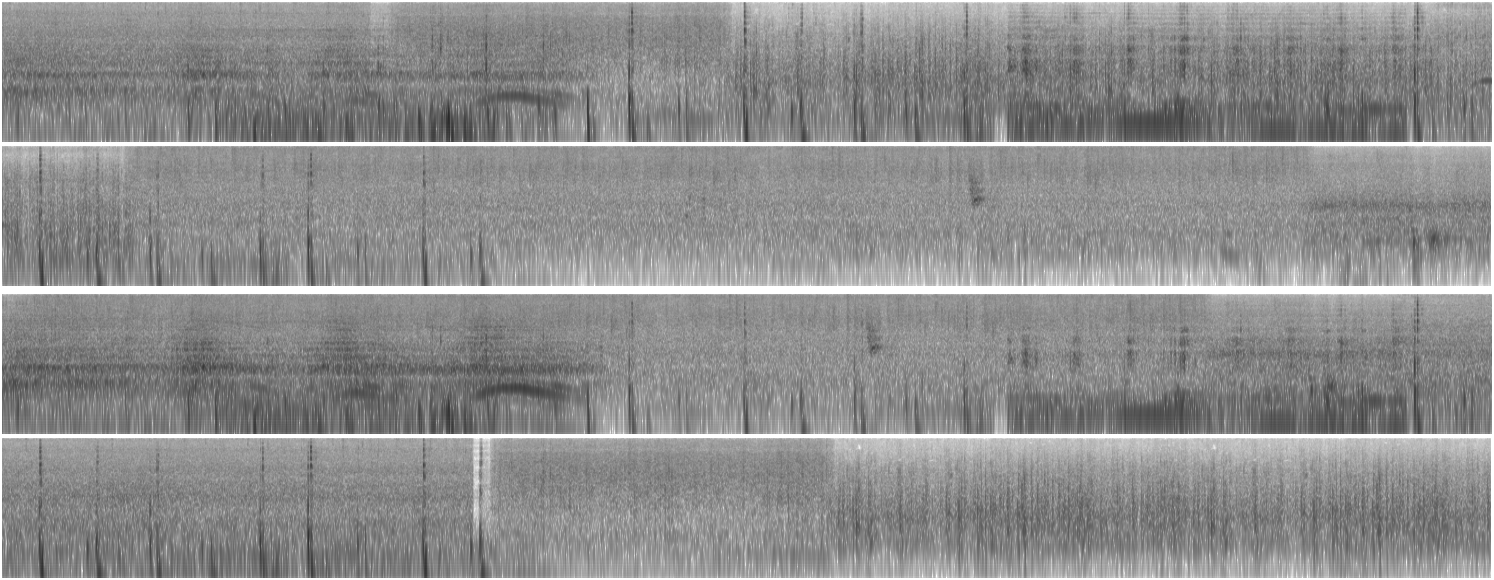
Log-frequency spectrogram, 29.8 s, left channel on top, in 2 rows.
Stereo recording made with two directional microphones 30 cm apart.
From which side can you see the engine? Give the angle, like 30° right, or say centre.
30° right.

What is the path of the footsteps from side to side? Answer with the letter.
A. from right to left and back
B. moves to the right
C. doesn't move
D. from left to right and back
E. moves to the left
A.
